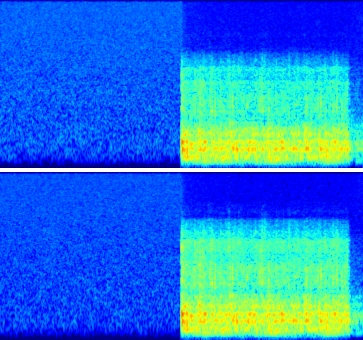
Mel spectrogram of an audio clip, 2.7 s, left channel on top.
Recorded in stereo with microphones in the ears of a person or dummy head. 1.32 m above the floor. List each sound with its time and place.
1.4 s boiling: 20° right (ahead or behind), 0.9 m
